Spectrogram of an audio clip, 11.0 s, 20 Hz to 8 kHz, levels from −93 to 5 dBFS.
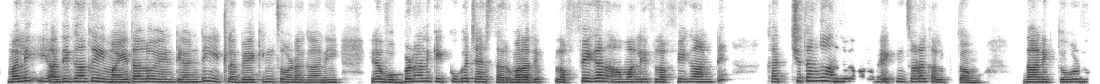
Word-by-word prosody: మళ్ళీ 290 Hz, +5 st, +5 dB
ఈ -, -, -2 dB
అది 265 Hz, +4 st, +2 dB
కాక 275 Hz, +2 st, +4 dB
ఈ -, -, +2 dB
మైదాలో 255 Hz, +3 st, +3 dB
ఏంటి 230 Hz, 0 st, -2 dB
అంటే 230 Hz, +7 st, -2 dB
ఇట్లా 240 Hz, 0 st, -3 dB
బేకింగ్ 235 Hz, +2 st, -1 dB
సోడా 220 Hz, -2 st, -1 dB
గానీ 205 Hz, +1 st, -2 dB, 0.4 s
ఇలా 250 Hz, -, +2 dB
ఉబ్బడానికెక్కువగా 275 Hz, +3 st, +1 dB
చేస్తారు. 220 Hz, -3 st, -1 dB
మరది 220 Hz, +2 st, +5 dB
ఫ్లఫ్ఫీగా 230 Hz, +7 st, +2 dB
రావాలి 235 Hz, +1 st, +1 dB
ఫ్లఫ్ఫీగా 240 Hz, +2 st, -1 dB
అంటే 230 Hz, -, -4 dB, 0.5 s
ఖచ్చితంగా 315 Hz, +5 st, -1 dB
అందులో 270 Hz, -1 st, 0 dB
మనం 245 Hz, -1 st, -12 dB
బేకింగ్ 260 Hz, -1 st, -4 dB
సోడా 265 Hz, +1 st, +2 dB
కలుపుతాము 205 Hz, -3 st, -1 dB, 0.5 s
దానికి 230 Hz, -1 st, +3 dB
తోడు 235 Hz, +1 st, -1 dB
240 Hz, 155 wpm, -22 LUFS, 225-265 Hz, 0.5 s, మళ్ళీ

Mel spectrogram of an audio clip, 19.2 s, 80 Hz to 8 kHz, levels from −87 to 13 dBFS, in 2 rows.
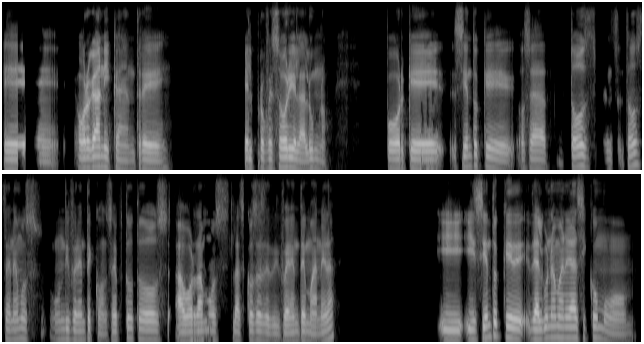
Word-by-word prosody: eh, 110 Hz, -1 st, +3 dB, 0.8 s
orgánica 125 Hz, -2 st, +5 dB
entre 105 Hz, 0 st, -1 dB, 1.1 s
el 120 Hz, -1 st, +1 dB
profesor 120 Hz, +3 st, +2 dB
y -, -, +7 dB
el 120 Hz, -2 st, +3 dB
alumno 105 Hz, -1 st, -2 dB, 0.8 s
porque 115 Hz, -1 st, +3 dB
siento 135 Hz, +2 st, -3 dB
que, 115 Hz, -5 st, -1 dB
o 115 Hz, -, -9 dB
sea, 115 Hz, -2 st, -1 dB, 0.3 s
todos, 135 Hz, -1 st, 0 dB
pues, 115 Hz, -1 st, -16 dB
todos 155 Hz, +3 st, -2 dB
tenemos 130 Hz, -1 st, -7 dB
un 120 Hz, +2 st, -11 dB
diferente 120 Hz, -2 st, -4 dB
concepto, 115 Hz, +7 st, -6 dB
todos 120 Hz, -3 st, -1 dB
abordamos 115 Hz, +1 st, 0 dB
las 110 Hz, -3 st, -4 dB
cosas 120 Hz, -1 st, -2 dB
de 110 Hz, -, -3 dB
diferente 105 Hz, +3 st, -1 dB
manera. 105 Hz, +1 st, -2 dB, 1.5 s
Y 120 Hz, -1 st, 0 dB
y 125 Hz, -, +1 dB
siento 150 Hz, +6 st, +1 dB
que 140 Hz, -4 st, +4 dB
de 130 Hz, -, +3 dB
alguna 140 Hz, +4 st, +2 dB
manera, 145 Hz, -1 st, +4 dB
así 140 Hz, 0 st, -2 dB
como 105 Hz, -8 st, -5 dB
120 Hz, 115 wpm, -24 LUFS, 110-130 Hz, 1.5 s, y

